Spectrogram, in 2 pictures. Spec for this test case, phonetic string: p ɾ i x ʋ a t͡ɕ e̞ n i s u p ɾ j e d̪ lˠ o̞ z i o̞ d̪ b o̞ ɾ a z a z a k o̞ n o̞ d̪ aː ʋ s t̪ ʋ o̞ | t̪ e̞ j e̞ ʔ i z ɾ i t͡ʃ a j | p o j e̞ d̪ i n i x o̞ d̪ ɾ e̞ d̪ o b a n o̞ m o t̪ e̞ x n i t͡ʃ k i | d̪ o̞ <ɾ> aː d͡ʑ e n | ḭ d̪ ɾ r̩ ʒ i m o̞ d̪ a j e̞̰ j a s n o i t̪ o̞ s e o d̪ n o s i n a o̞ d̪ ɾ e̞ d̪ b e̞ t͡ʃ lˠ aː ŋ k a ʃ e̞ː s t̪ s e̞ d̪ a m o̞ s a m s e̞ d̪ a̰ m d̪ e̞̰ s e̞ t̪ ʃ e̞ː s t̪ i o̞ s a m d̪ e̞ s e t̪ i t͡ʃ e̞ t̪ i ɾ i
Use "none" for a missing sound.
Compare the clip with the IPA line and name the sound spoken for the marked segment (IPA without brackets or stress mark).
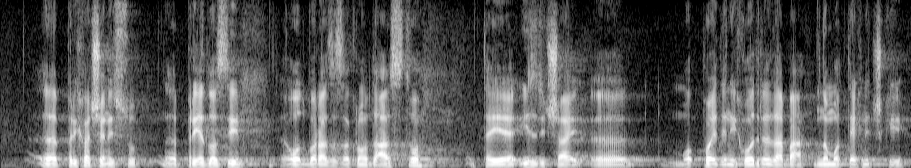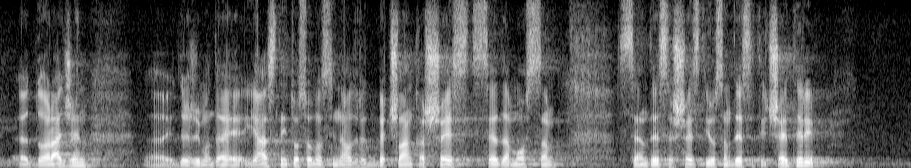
ɾ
